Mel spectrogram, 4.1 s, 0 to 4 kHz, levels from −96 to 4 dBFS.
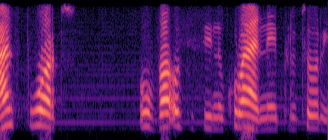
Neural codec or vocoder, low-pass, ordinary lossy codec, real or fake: none; 3.6 kHz; none; real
